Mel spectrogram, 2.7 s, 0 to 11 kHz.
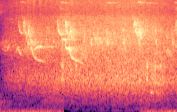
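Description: Several small sparrows chirp in quick, high, sweeping calls over a steady outdoor hiss, not loud, with no voices present, heard on the morning of October 12 from a window of ʻAbdu'l-Bahá's home overlooking the blue sea, olive trees and Mount Carmel.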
